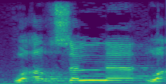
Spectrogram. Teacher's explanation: Dalalna wa arsalna, lam dia hujung lidah, cuping lidah. Nun makhraj dia hujung lidah, sentuh tempat lebih kurang nak sama, hampir. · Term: izhar mutlak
